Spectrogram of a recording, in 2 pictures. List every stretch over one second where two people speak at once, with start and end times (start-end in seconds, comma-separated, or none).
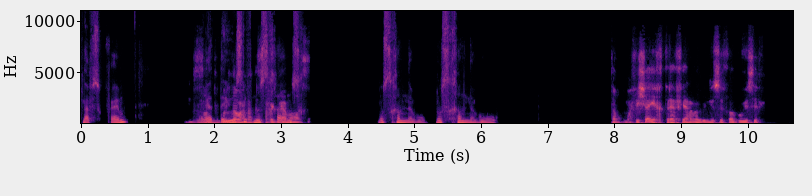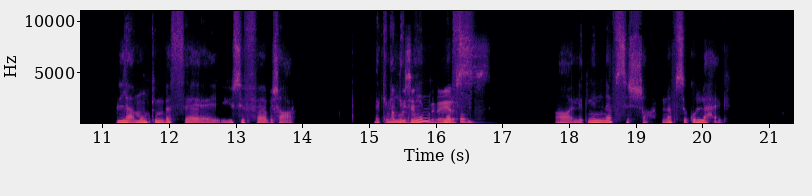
1.8-3.5, 15.3-16.8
